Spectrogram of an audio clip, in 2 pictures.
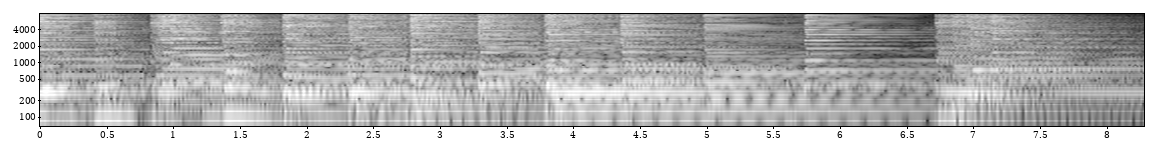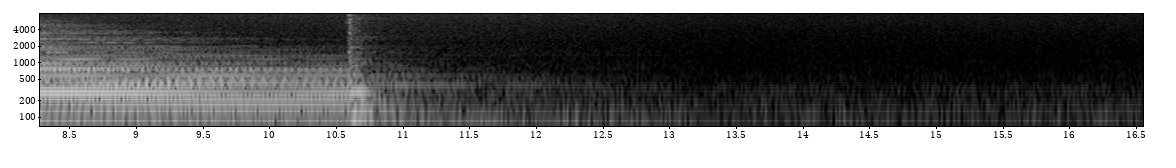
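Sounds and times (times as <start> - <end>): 
prelude and fugue in B minor: 0.0 - 10.9.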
